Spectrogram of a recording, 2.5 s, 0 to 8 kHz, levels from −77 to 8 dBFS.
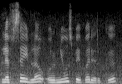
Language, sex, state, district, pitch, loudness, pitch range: Tamil, female, Tamil Nadu, Chennai, 230 Hz, -16 LUFS, 220-270 Hz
